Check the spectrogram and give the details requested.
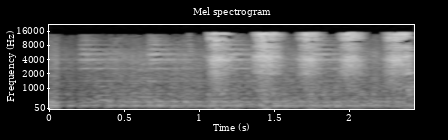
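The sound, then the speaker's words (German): A steam locomotive labours uphill on the island of Rügen with a steady rumbling base, then breaks into a run of five or six sharp, rhythmic chuffs, loud and evenly spaced. “Ja, ich muss ganz schön schnaufen, die Lok.”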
